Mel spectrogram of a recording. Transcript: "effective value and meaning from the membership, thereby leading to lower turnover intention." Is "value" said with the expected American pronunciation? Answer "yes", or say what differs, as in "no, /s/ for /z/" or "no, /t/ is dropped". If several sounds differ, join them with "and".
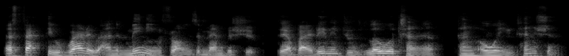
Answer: no, /w/ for /v/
